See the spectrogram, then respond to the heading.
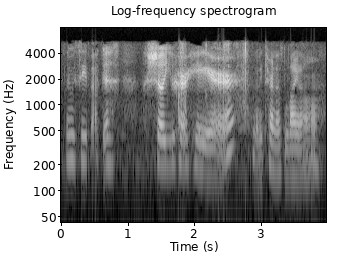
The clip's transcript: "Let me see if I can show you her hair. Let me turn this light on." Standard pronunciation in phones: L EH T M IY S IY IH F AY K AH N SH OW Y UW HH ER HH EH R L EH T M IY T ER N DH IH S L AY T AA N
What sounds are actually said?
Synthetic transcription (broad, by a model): L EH T M IY S IY IH F AY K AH SH OW Y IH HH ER HH EH R L EH T M IY T ER N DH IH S L AY T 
